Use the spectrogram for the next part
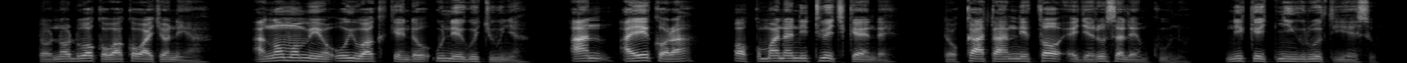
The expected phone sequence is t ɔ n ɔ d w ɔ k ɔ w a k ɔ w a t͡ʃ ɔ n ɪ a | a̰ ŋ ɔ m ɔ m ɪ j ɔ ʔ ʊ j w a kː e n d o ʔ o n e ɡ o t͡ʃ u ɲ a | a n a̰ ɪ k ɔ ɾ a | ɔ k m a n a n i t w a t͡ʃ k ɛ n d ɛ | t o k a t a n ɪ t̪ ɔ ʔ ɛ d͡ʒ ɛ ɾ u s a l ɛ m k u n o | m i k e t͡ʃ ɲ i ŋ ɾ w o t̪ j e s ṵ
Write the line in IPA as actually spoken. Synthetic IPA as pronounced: t ɔ n ɔ d w ɔ k ɔ w a k ɔ w a t͡ʃ ɔ n ɪ a | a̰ ŋ ɔ m ɔ m ɪ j ɔ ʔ ʊ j w a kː e n d o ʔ u n e ɡ o t͡ʃ u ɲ a | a n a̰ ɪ k ɔ ɾ a | ɔ k m a n a n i t w e t͡ʃ k ɛ n d ɛ | t ɔ k a t a n ɪ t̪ ɔ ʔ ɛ d͡ʒ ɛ ɾ u s a l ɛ m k u n o | n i k e t͡ʃ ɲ i ŋ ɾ w o t̪ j e s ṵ

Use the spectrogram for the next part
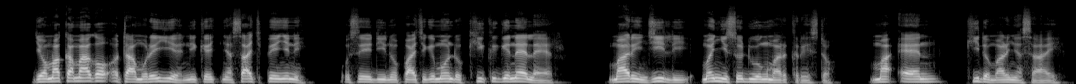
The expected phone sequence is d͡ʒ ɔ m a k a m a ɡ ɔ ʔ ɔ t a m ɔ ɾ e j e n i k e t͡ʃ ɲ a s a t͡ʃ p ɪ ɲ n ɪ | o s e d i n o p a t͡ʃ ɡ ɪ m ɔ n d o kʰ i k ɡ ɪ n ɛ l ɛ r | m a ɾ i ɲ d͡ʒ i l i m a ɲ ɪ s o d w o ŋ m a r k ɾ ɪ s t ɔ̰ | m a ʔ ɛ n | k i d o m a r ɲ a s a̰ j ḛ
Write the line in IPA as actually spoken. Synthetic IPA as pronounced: d͡ʒ ɔ m a k a m a ɡ ɔ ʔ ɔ t a m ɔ ɾ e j e n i k e t͡ʃ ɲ a s a t͡ʃ p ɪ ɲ n ɪ | o s e d i n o p a t͡ʃ ɡ ɪ m ɔ n d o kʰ i k ɡ ɪ n ɛ l ɛ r | m a ɾ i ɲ d͡ʒ i l i m a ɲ i s o d w o ŋ m a r k ɾ ɪ s t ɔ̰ | m a ʔ ɛ n | k i d o m a r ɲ a s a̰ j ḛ

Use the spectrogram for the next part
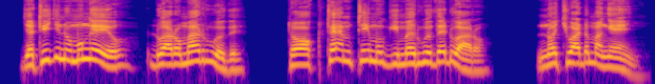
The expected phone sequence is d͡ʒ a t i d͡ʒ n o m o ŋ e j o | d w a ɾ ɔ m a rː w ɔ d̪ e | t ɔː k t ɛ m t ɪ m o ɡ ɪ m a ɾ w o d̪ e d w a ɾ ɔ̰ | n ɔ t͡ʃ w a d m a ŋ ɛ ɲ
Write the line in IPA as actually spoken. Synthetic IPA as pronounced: d͡ʒ a t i d͡ʒ n o m o ŋ e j o | d w a ɾ ɔ m a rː w o d̪ e | t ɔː k t ɛ m t ɪ m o ɡ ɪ m a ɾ w o d̪ e d w a ɾ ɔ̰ | n ɔ t͡ʃ w a d m a ŋ ɛ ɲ

